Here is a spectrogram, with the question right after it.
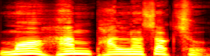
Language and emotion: Nepali, neutral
